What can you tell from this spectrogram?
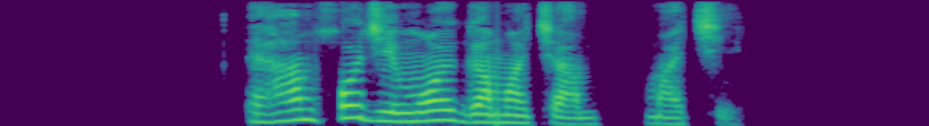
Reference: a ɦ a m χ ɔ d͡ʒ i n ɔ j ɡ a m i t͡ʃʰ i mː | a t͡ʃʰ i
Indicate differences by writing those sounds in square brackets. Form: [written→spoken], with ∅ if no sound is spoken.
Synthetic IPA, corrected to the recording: [a→ɛ] ɦ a m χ ɔ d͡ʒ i [n→m] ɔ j ɡ a m [i→a] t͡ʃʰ [i→a] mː | a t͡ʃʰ i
